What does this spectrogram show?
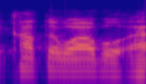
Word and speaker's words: Catawba: So breaking it, when you say Catawba, how do you pronounce it? CATAWBA, like Catawba. CATA, Okay. yeah, CATAWBA.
